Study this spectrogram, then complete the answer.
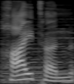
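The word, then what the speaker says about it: χιτών: High ton with an emphasis on ton.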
